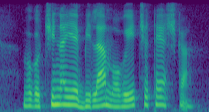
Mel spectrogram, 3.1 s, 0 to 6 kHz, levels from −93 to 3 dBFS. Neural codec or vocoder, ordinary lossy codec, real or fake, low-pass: vocoder, 22.05 kHz, 80 mel bands, Vocos; none; fake; 5.4 kHz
